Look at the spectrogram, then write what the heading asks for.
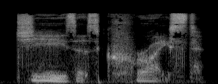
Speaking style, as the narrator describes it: whispering

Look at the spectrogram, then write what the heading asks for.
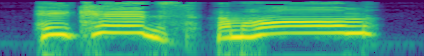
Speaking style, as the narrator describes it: I yelled down the stairs, trying to sound cheery and not as if my eyes had just been burned out of my head

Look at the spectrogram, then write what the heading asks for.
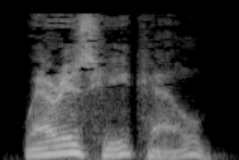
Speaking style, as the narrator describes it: asked the king, his voice softening

